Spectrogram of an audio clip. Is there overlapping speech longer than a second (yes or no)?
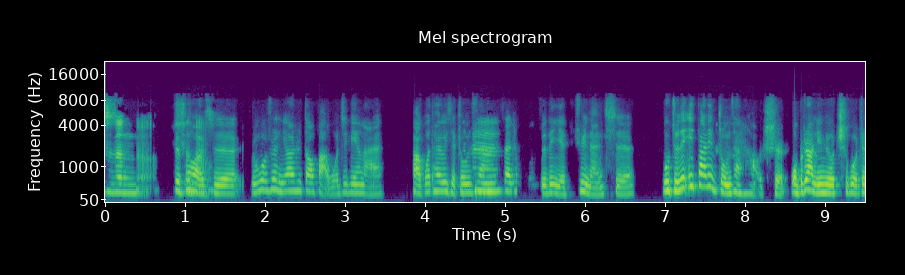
no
